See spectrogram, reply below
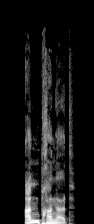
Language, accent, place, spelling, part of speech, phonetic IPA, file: German, Germany, Berlin, anprangert, verb, [ˈanˌpʁaŋɐt], De-anprangert.ogg
- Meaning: inflection of anprangern: 1. third-person singular dependent present 2. second-person plural dependent present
